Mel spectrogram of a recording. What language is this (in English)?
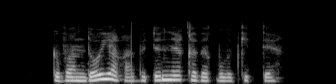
Bashkir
